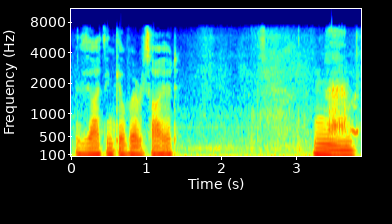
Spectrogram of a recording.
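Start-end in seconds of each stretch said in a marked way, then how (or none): none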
